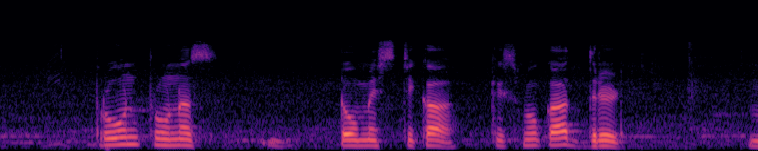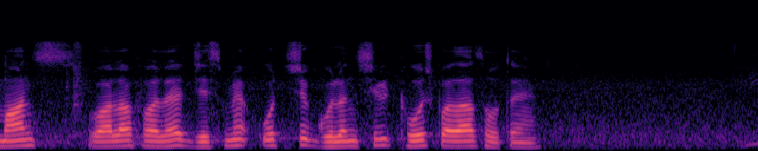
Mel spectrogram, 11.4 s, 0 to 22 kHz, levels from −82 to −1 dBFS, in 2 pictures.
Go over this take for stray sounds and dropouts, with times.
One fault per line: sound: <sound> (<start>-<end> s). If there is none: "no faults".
no faults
